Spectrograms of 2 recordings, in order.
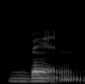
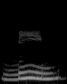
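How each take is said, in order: First: It is said in the weak form, like 'bin'. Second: It is said in the strong form, like 'bean'. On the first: The speaker calls it right. "it is better to say bin, like a garbage bin" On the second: The speaker calls it wrong. "it's not been"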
